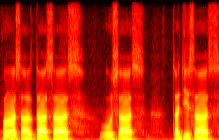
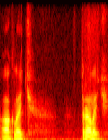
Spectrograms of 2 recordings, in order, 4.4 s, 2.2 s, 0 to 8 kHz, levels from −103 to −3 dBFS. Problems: none marked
